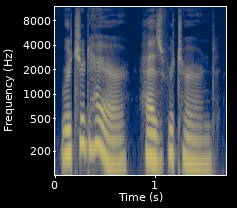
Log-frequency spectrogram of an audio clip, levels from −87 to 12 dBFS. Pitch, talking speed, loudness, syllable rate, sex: 170 Hz, 140 wpm, -17 LUFS, 4.9 syllables/s, female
